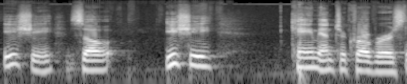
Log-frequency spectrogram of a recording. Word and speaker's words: Ishi: man but in the Yana language uh it's pronounced isi so isi came into crobar's life in 1961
